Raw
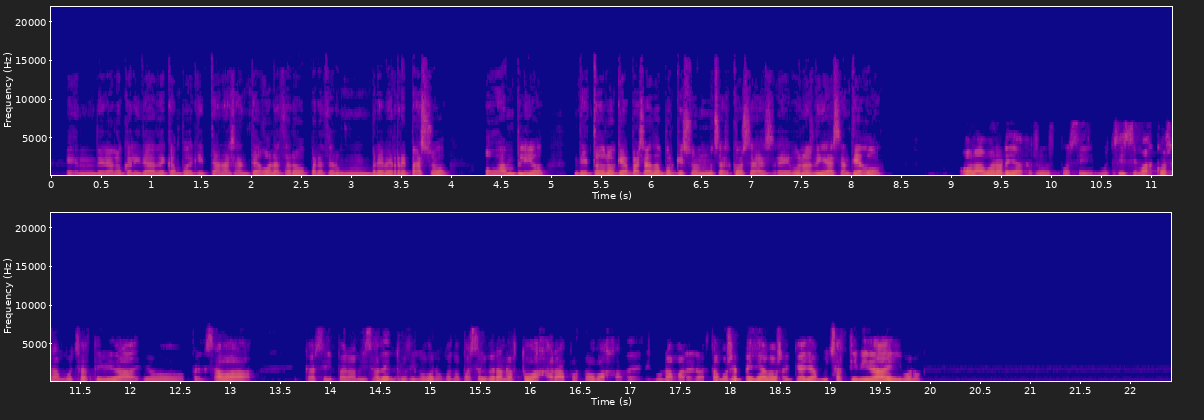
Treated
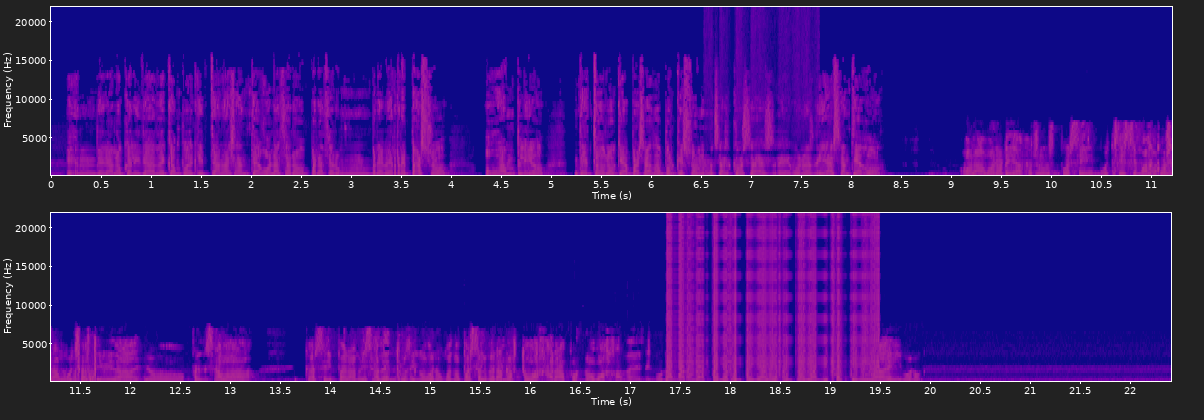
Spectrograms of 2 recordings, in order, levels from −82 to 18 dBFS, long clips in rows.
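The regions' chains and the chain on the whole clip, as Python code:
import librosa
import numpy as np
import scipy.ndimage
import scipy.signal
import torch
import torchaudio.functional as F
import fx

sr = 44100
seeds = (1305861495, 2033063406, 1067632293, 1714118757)

y = fx.chain(x, sr, fx.air_absorb(metres=58.0),
    fx.quant_companded(bits=8),
    fx.fixed_phaser(hz=830.0, stages=6), at=(6.52, 7.68))
y = fx.chain(y, sr, fx.air_absorb(metres=100.0),
    fx.sustainer(db_per_s=23.0), at=(10.93, 11.71))
y = fx.chain(y, sr, fx.sample_sort(block=16),
    fx.band_squash(depth_pct=40), at=(17.36, 19.49))
y = fx.low_shelf(y, sr, hz=180.0, db=11.5)
y = fx.rider(y, sr, range_db=3, speed_s=0.5)
y = fx.spectral_comp(y, sr, ratio=4.0)
y = y * librosa.db_to_amplitude(-2.5)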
